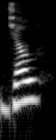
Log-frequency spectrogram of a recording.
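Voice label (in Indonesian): "jauh", Indonesian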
